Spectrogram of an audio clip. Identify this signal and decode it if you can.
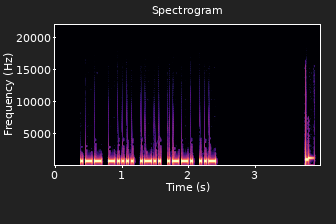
Morse code, heard as a keyed tone, about 36 wpm, 700 Hz. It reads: W6LPU
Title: USA Call Signs - 3x Character Spacing - 35wpm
